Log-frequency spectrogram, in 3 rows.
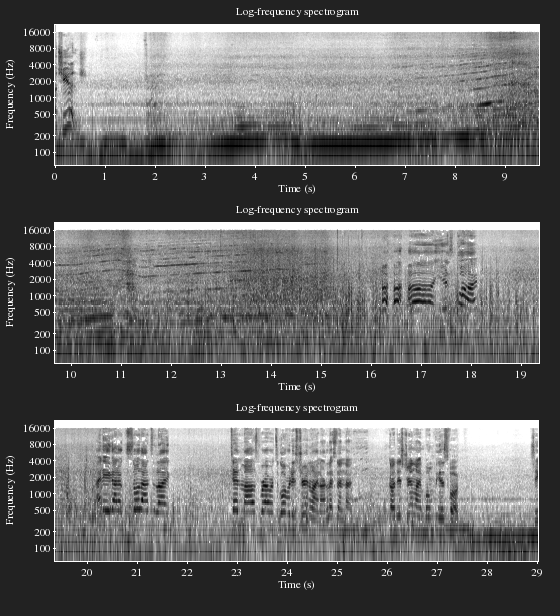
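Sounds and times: car engine accelerating hard: 0:00.7 - 0:29.0
wind noise: 0:03.2 - 0:29.0.

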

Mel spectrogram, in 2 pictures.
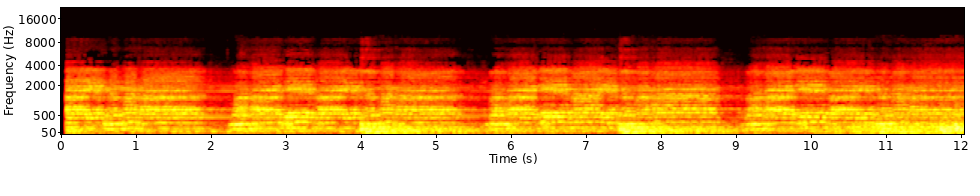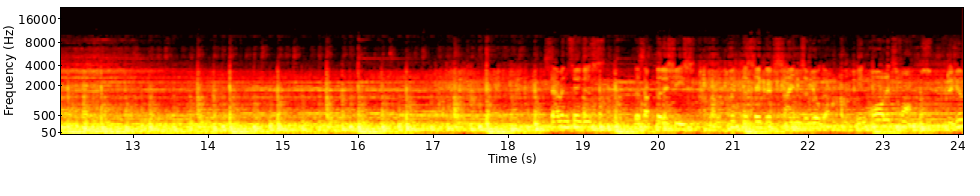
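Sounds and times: music backing: 0:00.1 - 0:24.0
voices chanting: 0:00.1 - 0:24.0.

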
